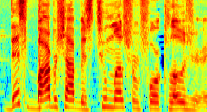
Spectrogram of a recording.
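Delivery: ordinary delivery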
